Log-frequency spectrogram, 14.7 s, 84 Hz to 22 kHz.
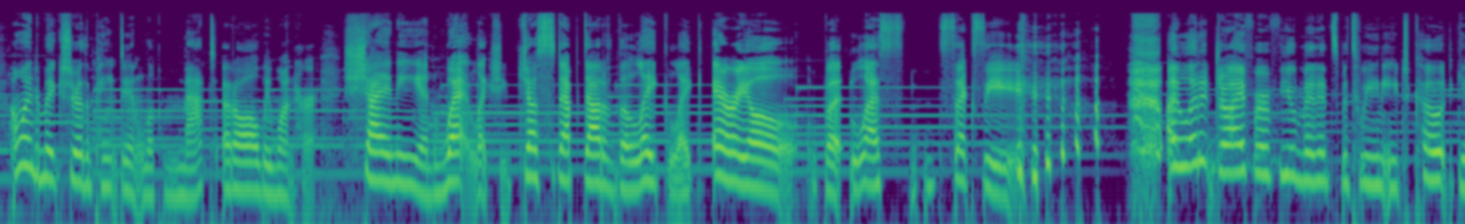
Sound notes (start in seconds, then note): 10.4 laughs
